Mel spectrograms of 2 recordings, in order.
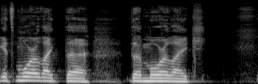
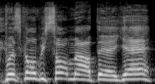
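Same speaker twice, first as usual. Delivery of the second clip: hammed-up British-Australian accent, higher; improvised British-Australian accent; 4 semitones higher than usual. Co-host asks for Scottish, so improvised wobbly British-Australian accent. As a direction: loose British accent sliding toward Australian. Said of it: "I'm just gonna do something over there".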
